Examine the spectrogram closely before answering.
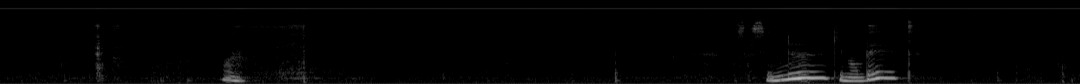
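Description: Yarn rustles softly as it is pulled through stitches.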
